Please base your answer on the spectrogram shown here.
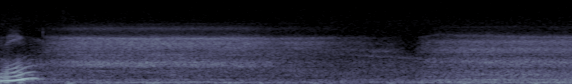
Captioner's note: deep breathing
